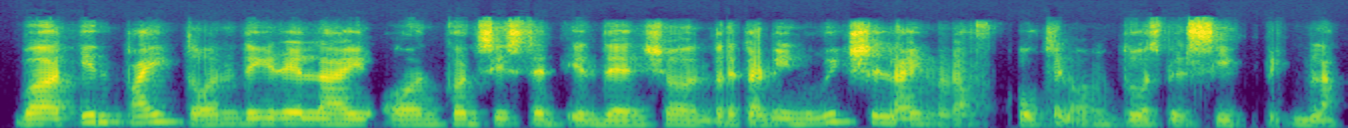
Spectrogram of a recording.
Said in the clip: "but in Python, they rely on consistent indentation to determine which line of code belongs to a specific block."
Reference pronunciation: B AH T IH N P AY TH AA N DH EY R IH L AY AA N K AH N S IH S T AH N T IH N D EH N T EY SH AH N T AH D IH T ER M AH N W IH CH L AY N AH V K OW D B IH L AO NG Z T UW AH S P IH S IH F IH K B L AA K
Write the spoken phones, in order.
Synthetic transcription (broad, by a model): B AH T IH N P AY T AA N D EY R IH L AY AA N K AH N S IH S T AH N T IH N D EH N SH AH N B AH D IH T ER M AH N W IH CH L AY N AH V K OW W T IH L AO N T UW AH S P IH S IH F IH K B L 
